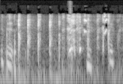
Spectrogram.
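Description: A dog barks and yips in a rapid, excited string of close, loud bursts, with whiny squeals mixed in between the barks.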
